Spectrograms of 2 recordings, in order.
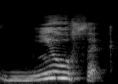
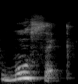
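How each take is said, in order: First: The u is a 'yoo' sound, like the letter. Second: The u is a plain 'oo' sound. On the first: The speaker calls it right. "it is music" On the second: The speaker calls it wrong. "It is not music"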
